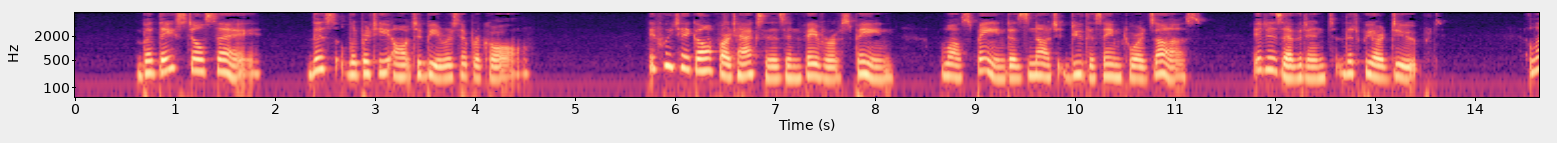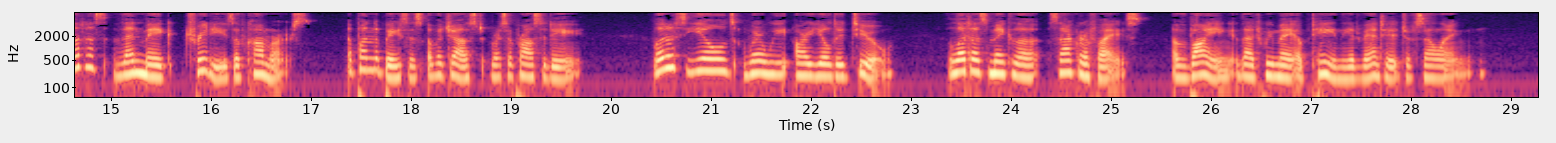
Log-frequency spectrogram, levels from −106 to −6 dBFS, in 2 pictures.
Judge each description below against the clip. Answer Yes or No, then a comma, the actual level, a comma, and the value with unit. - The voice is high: Yes, high, 200 Hz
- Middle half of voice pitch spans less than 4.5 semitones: No, average, 4.9 semitones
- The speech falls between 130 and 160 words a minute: Yes, average, 150 wpm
